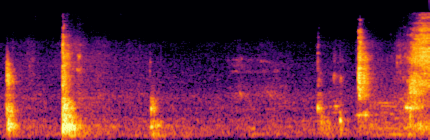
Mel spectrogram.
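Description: Near silence broken by a few soft, sharp clicks: one right at the start, another about two-thirds of a second later, a faint one after that, and a few small ticks near the end. They are stylus taps on an iPad screen.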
